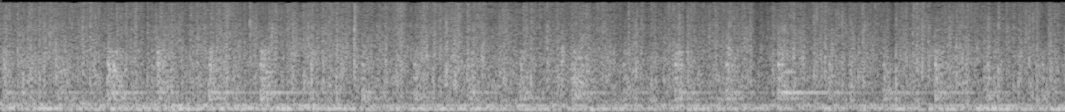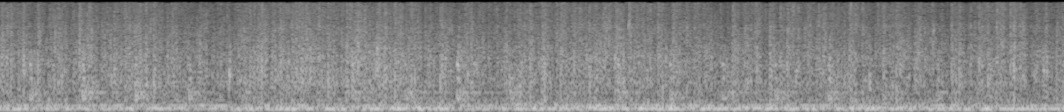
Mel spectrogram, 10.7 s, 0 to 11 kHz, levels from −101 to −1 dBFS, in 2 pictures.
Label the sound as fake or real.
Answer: real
